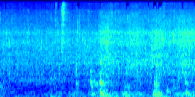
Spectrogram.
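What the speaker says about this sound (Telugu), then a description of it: "ఒక హాఫ్ వరకు ఫ్రై అవ్వాలి కొంచెం పెద్ద మంట పెట్టుకొని" Cucumber pieces with turmeric and salt frying in oil over a high flame for chutney, a steady close sizzle with soft stirring scrapes and no talk.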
